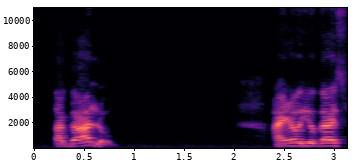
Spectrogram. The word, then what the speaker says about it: Tagalog: What is the proper pronunciation of Tagalog? Tagalog.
